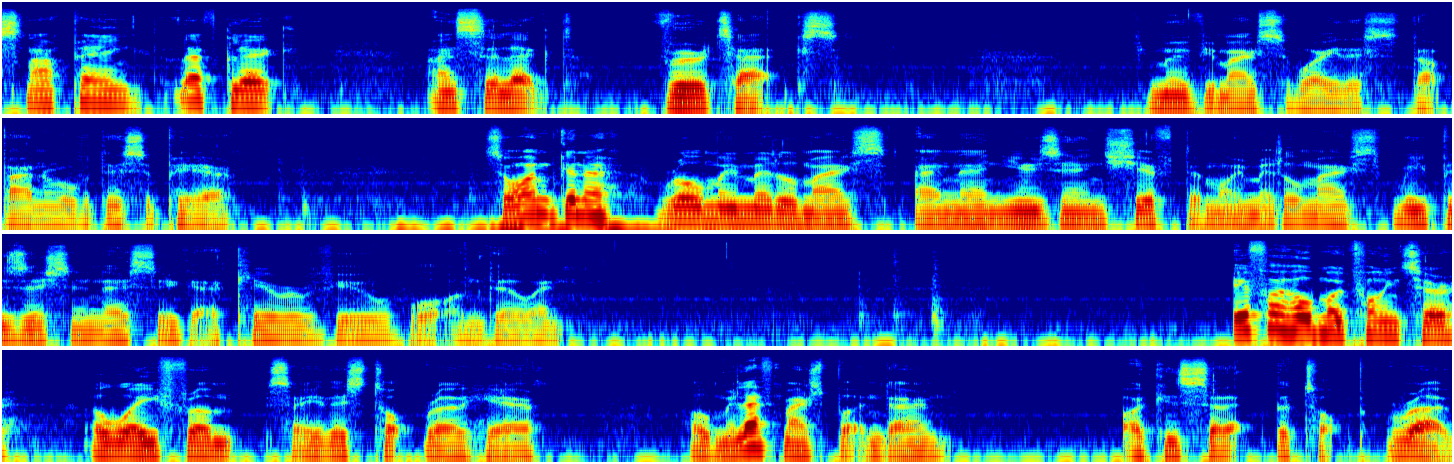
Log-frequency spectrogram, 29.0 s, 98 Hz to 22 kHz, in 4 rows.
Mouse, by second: 0.9-4.8 drag, 13.4 middle click, 13.9-14.5 middle drag, 15.4 middle click, 16.1-16.8 middle drag, 25.5-27.9 drag.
